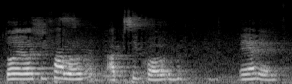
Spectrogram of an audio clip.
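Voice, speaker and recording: High-pitched woman giving a seminar in an echoey hotel hall, warm dark tone, lively. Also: moderate pace, a little hiss or hum. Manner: animated, lively, questioning "tá?" tags. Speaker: psychologist speaking at a condo managers' event. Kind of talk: live seminar talk. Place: hotel event hall with audience.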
